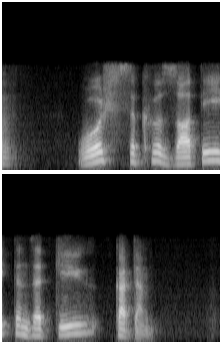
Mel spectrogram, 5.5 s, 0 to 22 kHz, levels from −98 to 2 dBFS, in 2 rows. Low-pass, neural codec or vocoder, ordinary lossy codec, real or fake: 5.4 kHz; codec, 16 kHz, about 1 kbps, DyCAST, with the encoder's durations; Opus, 16 kbps; fake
